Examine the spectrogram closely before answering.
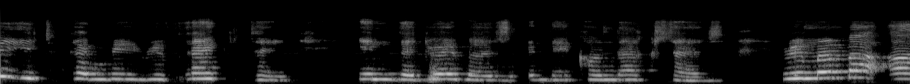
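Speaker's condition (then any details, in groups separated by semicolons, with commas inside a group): Cerebral palsy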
